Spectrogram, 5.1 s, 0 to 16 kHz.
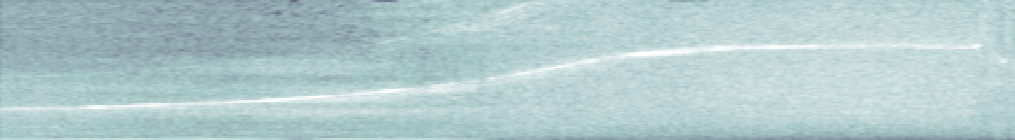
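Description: Toyota MK4 Supra engine revving hard on a dyno pull, a loud continuous climbing whine and roar that rises steadily in pitch over five seconds with no talking.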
